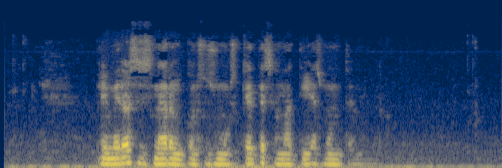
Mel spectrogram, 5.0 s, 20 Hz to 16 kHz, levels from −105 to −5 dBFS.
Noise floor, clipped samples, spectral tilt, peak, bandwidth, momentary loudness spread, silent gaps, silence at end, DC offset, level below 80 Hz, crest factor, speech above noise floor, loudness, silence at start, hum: -48 dBFS; under 0.1%; -8.5 dB/octave; -8 dBFS; 7 kHz; 26 LU; none; 0.3 s; under 0.1%; -42 dBFS; 18 dB; 24 dB; -25 LUFS; 0.1 s; none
